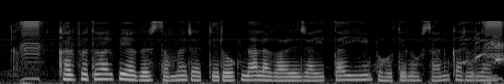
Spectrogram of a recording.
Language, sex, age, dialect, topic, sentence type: Bhojpuri, female, 18-24, Western, agriculture, statement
